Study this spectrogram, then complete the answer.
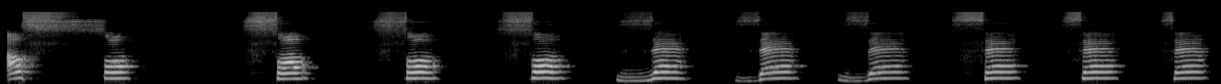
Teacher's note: وضعنا اللسان خلف الثنايا. هنا وقف اللسان خلف الثنايا السفلى من الداخل، ثم خرج الصوت من فوقه والأسنان منغلقة، فمر من بين الأسنان وأحدث هذا الصوت، إما الصاد وإما الزاي وإما السين. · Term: huruf-huruf safir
